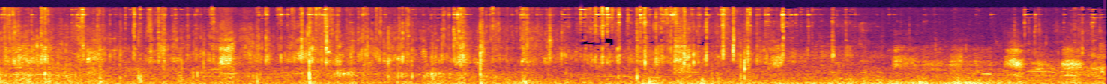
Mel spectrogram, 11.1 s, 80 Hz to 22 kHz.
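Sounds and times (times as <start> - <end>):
dog panting: 0.0 - 4.9, 8.9 - 11.0.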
